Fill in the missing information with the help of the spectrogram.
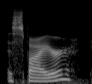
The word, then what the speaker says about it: ESPYR: And the contractor that DOI uses is Aspire. It's spelled ESPYR.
